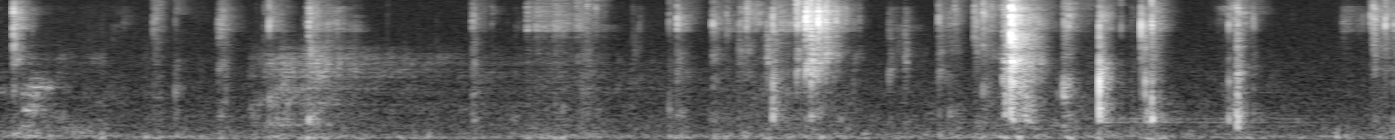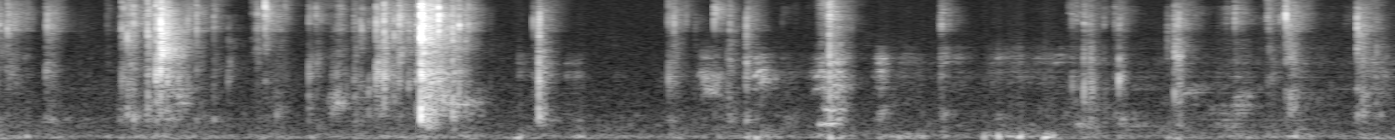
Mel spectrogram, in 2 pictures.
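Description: Plastic wrapper of a trading-card pack crinkling and tearing by hand as it is opened, in short irregular bursts with a few louder rips.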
